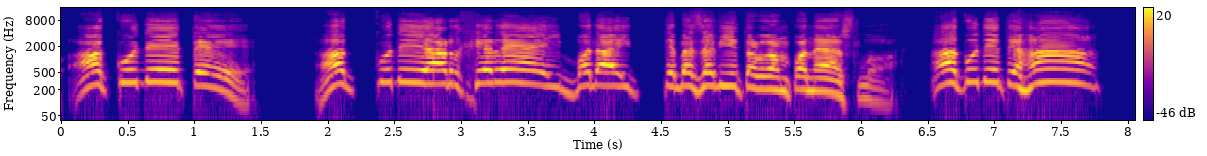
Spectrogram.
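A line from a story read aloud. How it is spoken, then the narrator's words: Furious ringing shout. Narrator (Ukrainian): люто дзвінко закричав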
